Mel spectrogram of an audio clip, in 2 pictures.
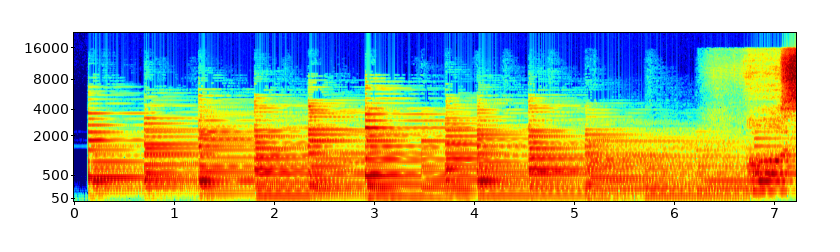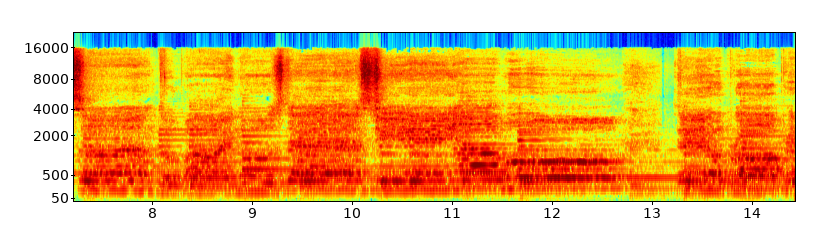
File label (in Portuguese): voz piano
